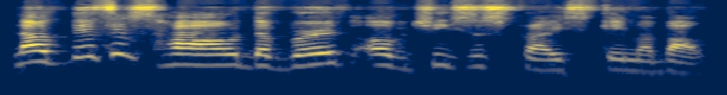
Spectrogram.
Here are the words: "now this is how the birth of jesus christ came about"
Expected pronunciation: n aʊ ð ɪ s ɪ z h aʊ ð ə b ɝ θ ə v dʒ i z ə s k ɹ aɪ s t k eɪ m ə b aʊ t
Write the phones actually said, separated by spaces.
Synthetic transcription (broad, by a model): n aʊ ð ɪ s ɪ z h aʊ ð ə b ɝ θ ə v dʒ i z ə s k ɹ aɪ s t k eɪ m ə b aʊ t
